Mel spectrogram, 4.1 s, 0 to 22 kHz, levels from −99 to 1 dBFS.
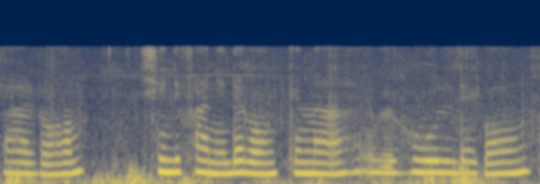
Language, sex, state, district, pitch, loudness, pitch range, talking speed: Chakma, female, Tripura, Unakoti, 250 Hz, -15 LUFS, 235-260 Hz, 120 wpm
